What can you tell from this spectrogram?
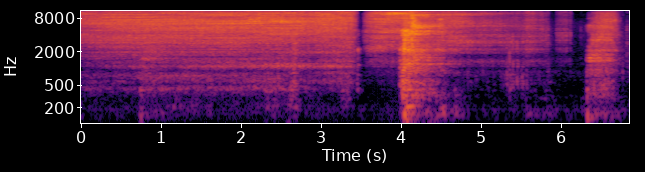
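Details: Nervous Montpellier snake (Malpolon monspessulanus) hissing in defensive reaction to threat: sustained breathy hiss for about three seconds, then short bursts and a louder puff, with handling noises.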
